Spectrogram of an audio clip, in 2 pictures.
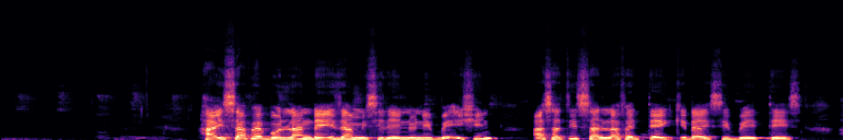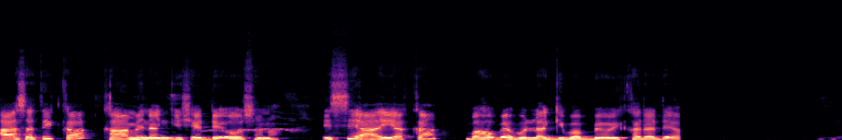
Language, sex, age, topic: Gamo, female, 25-35, government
